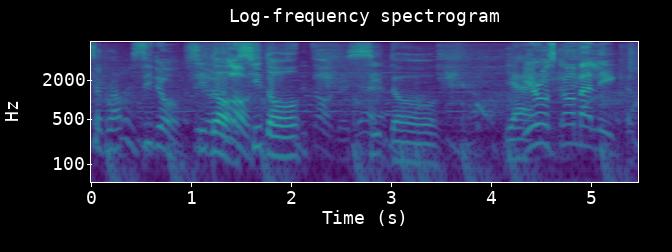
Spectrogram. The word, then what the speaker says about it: Seydou: Did I pronounce that properly? Sido.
